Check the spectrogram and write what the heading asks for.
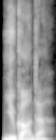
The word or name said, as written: uganda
